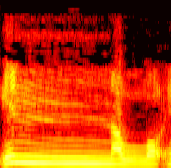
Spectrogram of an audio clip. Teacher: إن في نون مشددة تغن مقدار حركتين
